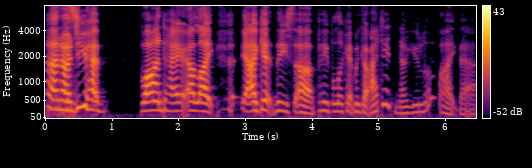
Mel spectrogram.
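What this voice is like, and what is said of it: Distinctive regional accent. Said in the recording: “Who's that girl with that accent? ... You know you're famous for that, right?”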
